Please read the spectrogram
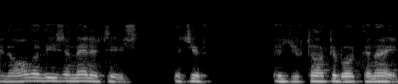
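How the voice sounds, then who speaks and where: Somewhat breathy, a man speaks with a fairly high pitch and a dark, mellow tone. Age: 80s+. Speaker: retired resident asking a question. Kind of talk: public question at an online meeting. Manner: halting.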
